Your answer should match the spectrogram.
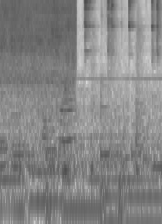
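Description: Water running from a kitchen tap to rinse glass drinking straws. It cuts off just over a second in, followed by a few light clinks of the glass straws being handled.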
